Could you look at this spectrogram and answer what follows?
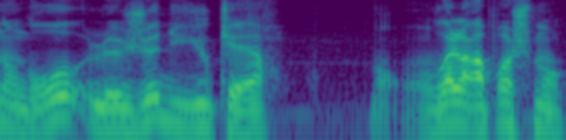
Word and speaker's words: Euchre: L'Ushre, qui est apparemment prononcé Euchre, est un jeu alsacien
